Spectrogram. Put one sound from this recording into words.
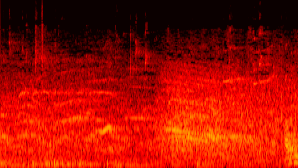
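A large crowd cheers and murmurs in an echoing arena.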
